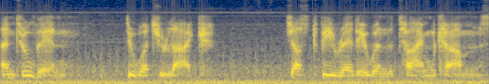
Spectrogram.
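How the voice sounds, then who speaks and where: A cool, commanding head of a shadowy organization in a game drama. His low voice is deliberate and slow, with a crisp, forceful edge, over faint noise. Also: very animated, exaggerated voice. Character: calm, calculating older male leader of secret organization. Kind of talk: dramatic video game voice acting. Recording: faint noise, recorded tape audio.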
